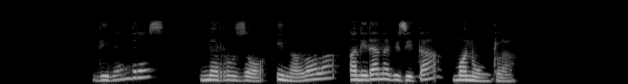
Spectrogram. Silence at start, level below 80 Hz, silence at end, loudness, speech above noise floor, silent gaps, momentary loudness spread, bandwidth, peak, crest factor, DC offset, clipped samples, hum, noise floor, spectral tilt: 0.95 s; -68 dBFS; 1.15 s; -27 LUFS; over 64 dB; none; 10 LU; 8.2 kHz; -8 dBFS; 20 dB; under 0.1%; under 0.1%; none; under -90 dBFS; -6 dB/octave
